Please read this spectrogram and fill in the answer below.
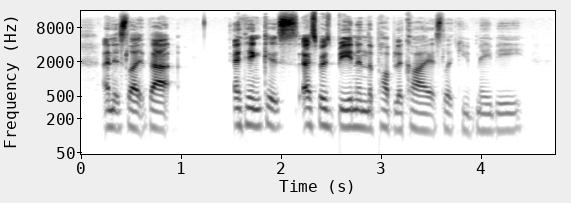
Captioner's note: none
